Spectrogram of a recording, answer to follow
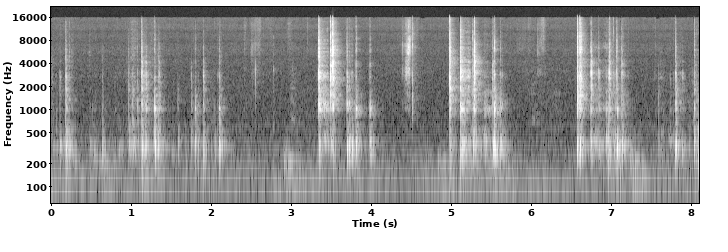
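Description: Plastic markers being set down into a clear acrylic pen organizer: a series of light plastic clicks and clatters in several short clusters as the pens knock against each other and the compartment walls.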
